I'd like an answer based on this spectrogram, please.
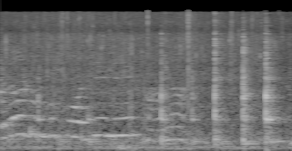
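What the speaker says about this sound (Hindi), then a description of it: "मैं इसको प्याज को ब्राउन होने दूंगी। मेरा ये प्याज ब्राउन हो रही है" Chopped onions browning in a pan for a pasta dish, with a steady close sizzle and several sharp clinks and scrapes of a spoon stirring against the pan.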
